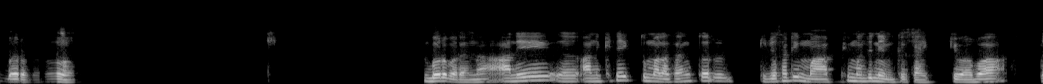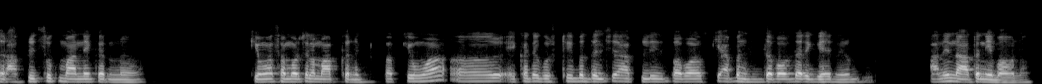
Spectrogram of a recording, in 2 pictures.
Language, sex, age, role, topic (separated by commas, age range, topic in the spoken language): Marathi, male, 25-29, host, तुमच्या मते माफी योग्य पद्धतीने कशी मागावी?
